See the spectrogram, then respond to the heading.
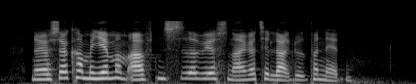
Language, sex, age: Danish, female, 21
